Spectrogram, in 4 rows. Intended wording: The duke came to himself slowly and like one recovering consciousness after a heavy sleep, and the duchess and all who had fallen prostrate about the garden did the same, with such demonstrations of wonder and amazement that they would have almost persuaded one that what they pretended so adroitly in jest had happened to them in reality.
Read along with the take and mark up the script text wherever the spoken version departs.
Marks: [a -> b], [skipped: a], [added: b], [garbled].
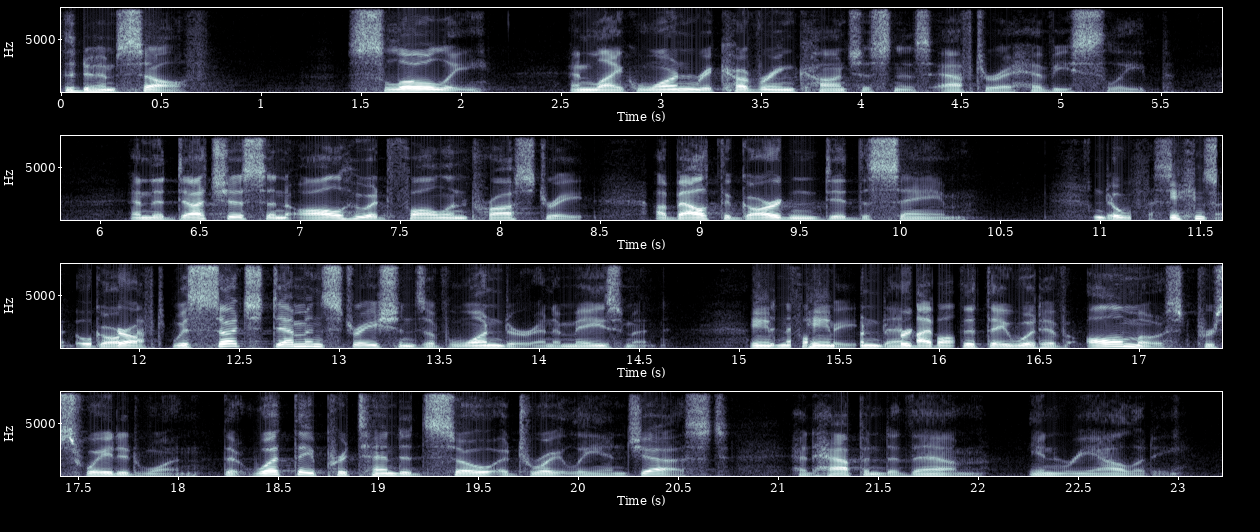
The [skipped: duke came] to himself slowly and like one recovering consciousness after a heavy sleep, and the duchess and all who had fallen prostrate about the garden did the same, [garbled] with such demonstrations of wonder and amazement [garbled] that they would have almost persuaded one that what they pretended so adroitly in jest had happened to them in reality.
